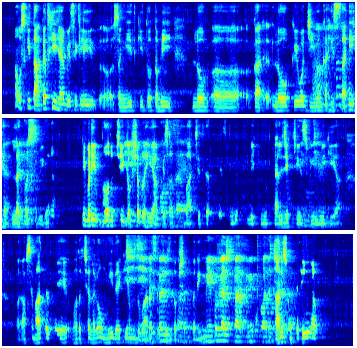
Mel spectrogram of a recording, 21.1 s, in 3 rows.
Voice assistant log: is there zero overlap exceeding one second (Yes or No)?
No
